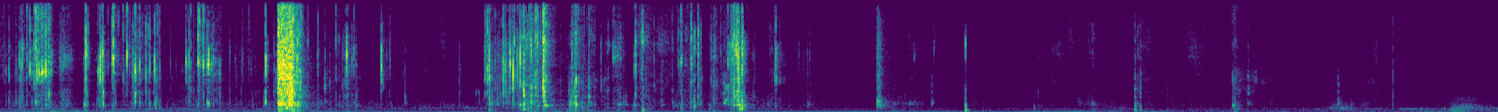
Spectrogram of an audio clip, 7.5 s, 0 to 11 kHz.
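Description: A 2017 Donruss Baseball trading-card pack wrapper being torn open and crinkled in the hands, loudest in the first four seconds. After that come light clicks and slides as the cards are handled and flipped through.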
